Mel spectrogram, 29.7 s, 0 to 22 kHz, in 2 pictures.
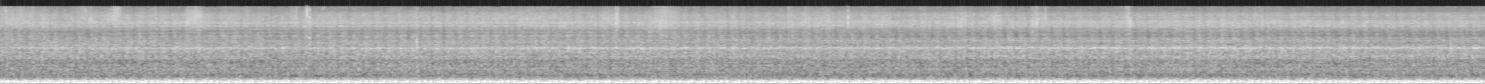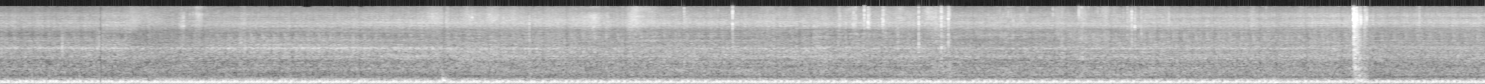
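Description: Lada 4x4 (Niva) engine idling steadily while the car sits stuck in mud, with a sharp knock near the end.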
